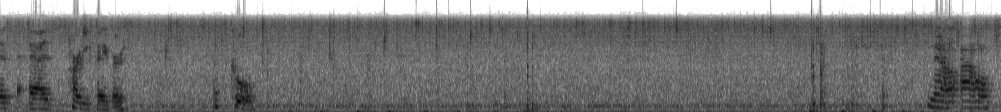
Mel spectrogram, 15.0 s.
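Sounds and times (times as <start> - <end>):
fish frying in oil: 0.0 - 15.0
crackles and pops: 3.6 - 15.0.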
